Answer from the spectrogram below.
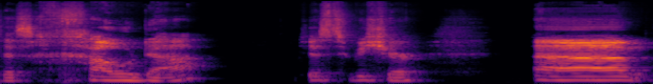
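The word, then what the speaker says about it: Gouda: close to a city that everyone knows as guda we pronounced as Kaa just to be sure um in a small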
